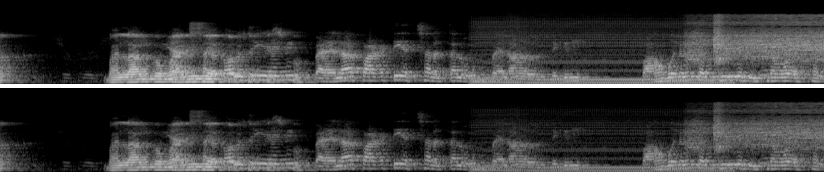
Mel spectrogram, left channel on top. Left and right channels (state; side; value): quieter; right; 5.6 dB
